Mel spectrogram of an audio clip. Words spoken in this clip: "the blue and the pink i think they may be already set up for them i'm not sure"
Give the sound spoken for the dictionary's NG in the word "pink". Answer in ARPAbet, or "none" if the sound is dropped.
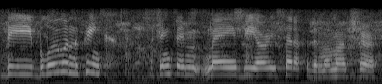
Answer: NG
